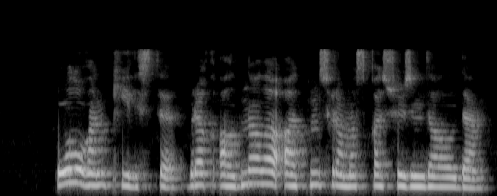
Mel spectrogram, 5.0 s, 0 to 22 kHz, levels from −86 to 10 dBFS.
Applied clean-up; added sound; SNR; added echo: none; none; none; none.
